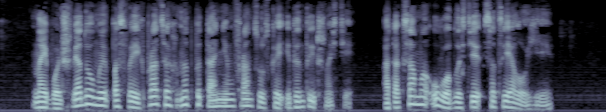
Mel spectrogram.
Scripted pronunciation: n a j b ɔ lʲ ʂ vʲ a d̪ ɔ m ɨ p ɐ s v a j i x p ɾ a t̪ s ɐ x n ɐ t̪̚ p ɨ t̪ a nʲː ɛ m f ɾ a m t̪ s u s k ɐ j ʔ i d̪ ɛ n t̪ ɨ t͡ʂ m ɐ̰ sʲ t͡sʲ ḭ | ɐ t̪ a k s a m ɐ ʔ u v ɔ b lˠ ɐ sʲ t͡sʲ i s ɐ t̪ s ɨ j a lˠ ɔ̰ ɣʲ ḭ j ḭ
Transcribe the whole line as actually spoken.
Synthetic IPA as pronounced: n a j b ɔ lʲ ʂ vʲ a d̪ ɔ m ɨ p ɐ s v a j i x p ɾ a t̪ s ɐ x n ɐ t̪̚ p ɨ t̪ a nʲː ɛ m f ɾ a n t̪ s u s k ɐ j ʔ i d̪ ɛ n t̪ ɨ t͡ʂ n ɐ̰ sʲ t͡sʲ ḭ | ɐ t̪ a k s a m ɐ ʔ u v ɔ b lˠ ɐ sʲ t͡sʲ i s ɐ t̪ s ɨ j a lˠ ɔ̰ ɣʲ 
